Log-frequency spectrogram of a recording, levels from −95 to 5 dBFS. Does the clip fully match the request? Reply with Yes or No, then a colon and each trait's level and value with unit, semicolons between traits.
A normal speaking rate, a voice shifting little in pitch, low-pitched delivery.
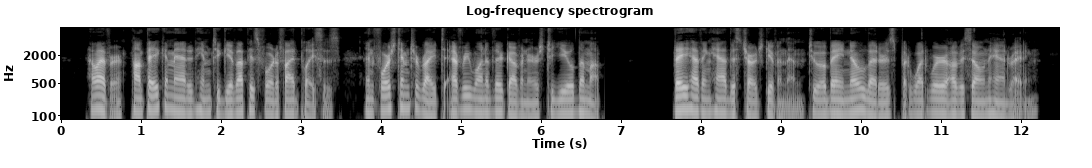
No: fast, 210 wpm; narrow, 2.3 semitones; low, 115 Hz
